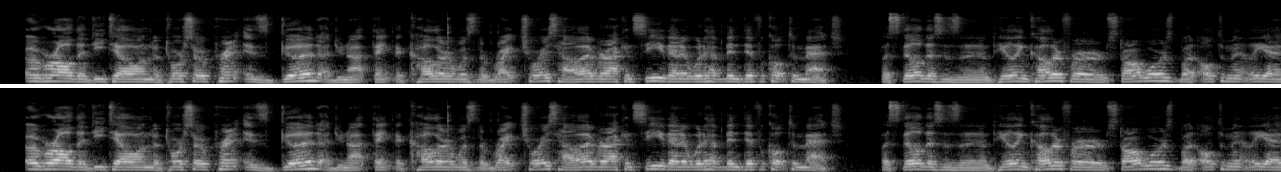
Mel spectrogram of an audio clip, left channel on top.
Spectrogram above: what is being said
Overall, the detail on the torso print is good. I do not think the color was the right choice. However, I can see that it would have been difficult to match. But still, this is an appealing color for Star Wars. But ultimately,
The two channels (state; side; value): normal; both; correlation 0.65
